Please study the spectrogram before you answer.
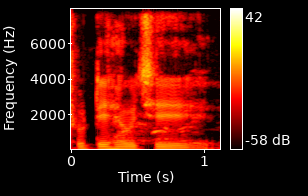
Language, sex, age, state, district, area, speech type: Odia, male, 18-30, Odisha, Balangir, urban, spontaneous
